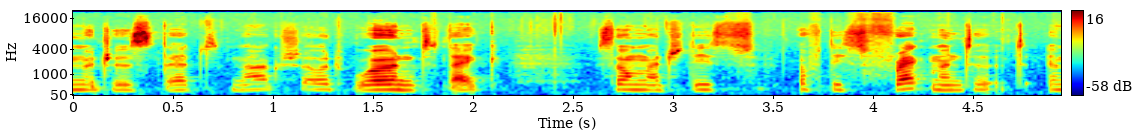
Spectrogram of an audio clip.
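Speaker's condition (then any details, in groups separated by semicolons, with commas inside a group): No condition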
